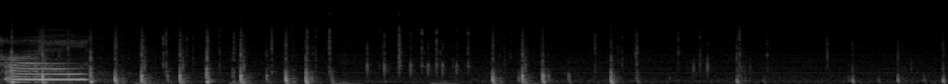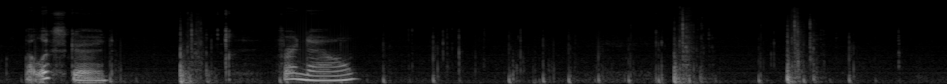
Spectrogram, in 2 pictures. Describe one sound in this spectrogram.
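Footsteps tap quickly on a wooden floor.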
